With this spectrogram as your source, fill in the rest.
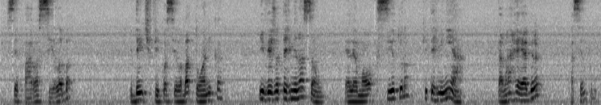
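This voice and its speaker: A man's voice: medium pitch, mellow, a little hiss or hum, low-quality recording. A man teaching a grammar lesson, patient and repetitive, often checking in with the listener. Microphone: voice-over for a narrated video.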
